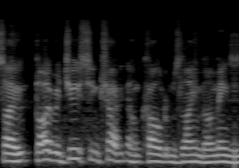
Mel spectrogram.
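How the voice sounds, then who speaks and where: This man speaks at a moderate pace in a dark, mellow tone that is somewhat breathy. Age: 60s. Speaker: residents association member. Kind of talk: presentation.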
